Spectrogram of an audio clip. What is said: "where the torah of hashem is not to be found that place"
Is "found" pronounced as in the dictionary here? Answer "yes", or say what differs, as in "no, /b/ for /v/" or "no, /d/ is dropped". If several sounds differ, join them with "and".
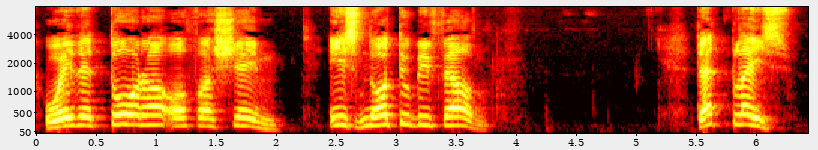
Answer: no, /l/ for /n/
